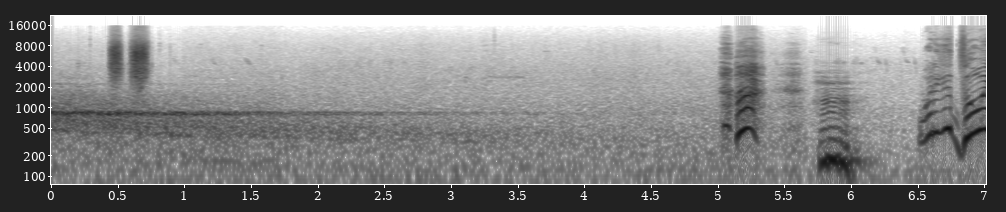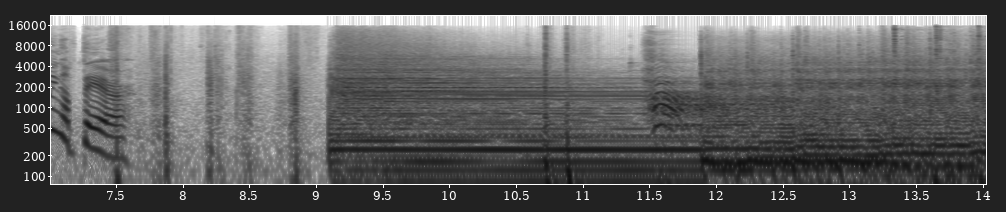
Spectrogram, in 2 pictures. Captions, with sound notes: Psst, psst. [Elemere gasps] What are you doing up there? [rock music]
